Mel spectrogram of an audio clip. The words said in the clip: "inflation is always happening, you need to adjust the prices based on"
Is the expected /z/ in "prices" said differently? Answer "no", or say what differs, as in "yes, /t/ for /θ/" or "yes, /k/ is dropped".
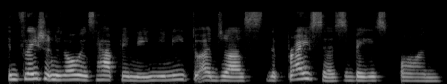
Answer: yes, /s/ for /z/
